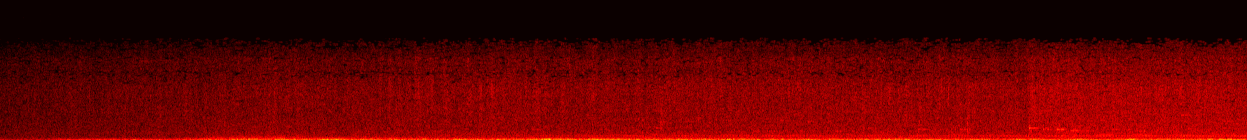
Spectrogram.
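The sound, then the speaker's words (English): Steady rain pours down without pause, swelling in the first couple of seconds and then holding constant, with a deep, rumbling low-end roar beneath the hiss. No voices. “It's raining again.”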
